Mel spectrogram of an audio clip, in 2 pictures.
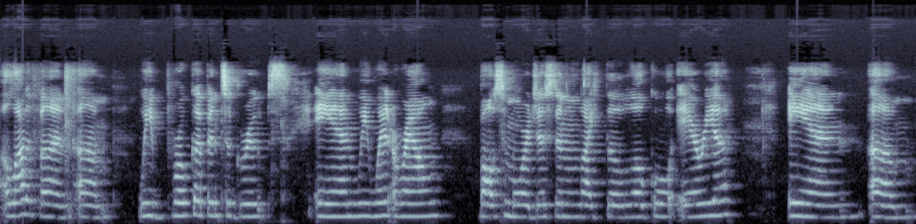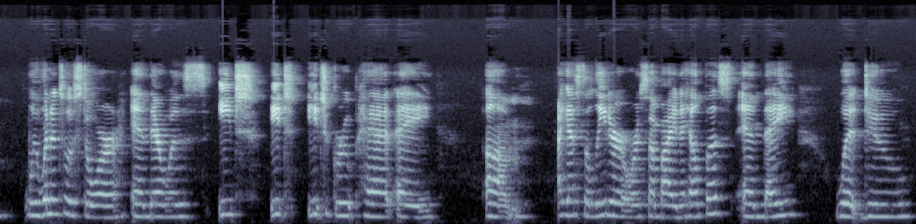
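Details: Adult who stutters, speaking English, with audible word repetitions; stuttering.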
